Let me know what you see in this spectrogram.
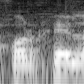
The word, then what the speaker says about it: Forges: Es Forge, ¿no? Se pronuncia. Forges.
